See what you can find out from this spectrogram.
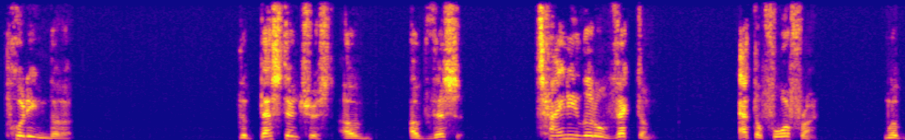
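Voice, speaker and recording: Husky, emphatic middle-aged man giving opinion. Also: mid-range voice, dry recording. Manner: earnest, emphatic, disapproving. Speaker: retired law enforcement professional, true-crime commentator. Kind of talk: opinion commentary to camera.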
